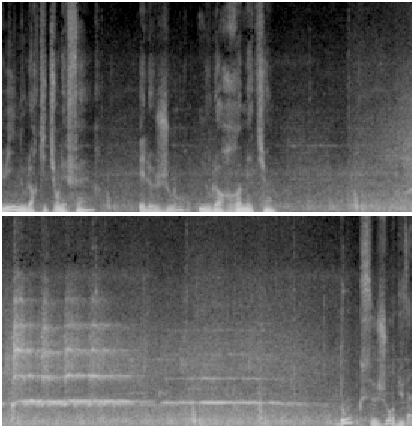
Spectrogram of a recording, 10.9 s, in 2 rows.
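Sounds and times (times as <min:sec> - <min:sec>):
speech: 0:00.0 - 0:03.8, 0:10.0 - 0:10.9
train rolling on rails: 0:00.0 - 0:10.9.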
